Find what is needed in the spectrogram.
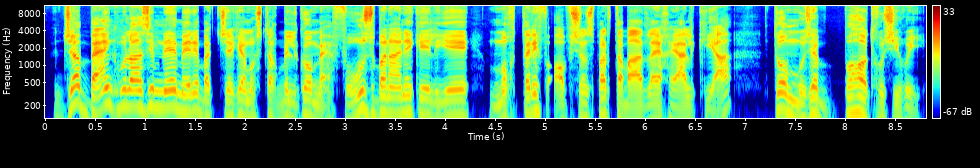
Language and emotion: Urdu, happy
